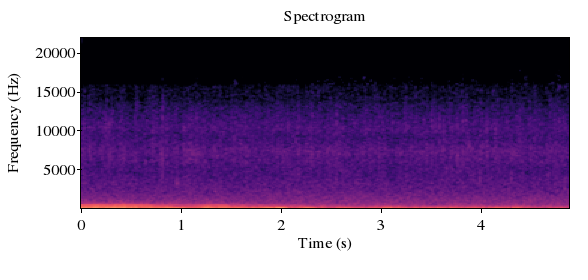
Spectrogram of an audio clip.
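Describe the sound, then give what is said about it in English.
Steady, hissing rain falls in the evening with a deep rumble of thunder underneath, while a low droning foghorn from the lighthouse at New Era, a few kilometers down the road, lingers for the first half before fading out. “Well, I'll use the rain to clear, to wash the remaining blood off my hands and then come inside for dinner.”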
